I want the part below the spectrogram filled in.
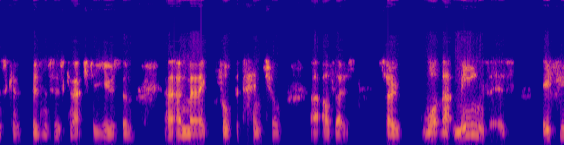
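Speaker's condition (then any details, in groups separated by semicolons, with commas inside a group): No condition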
